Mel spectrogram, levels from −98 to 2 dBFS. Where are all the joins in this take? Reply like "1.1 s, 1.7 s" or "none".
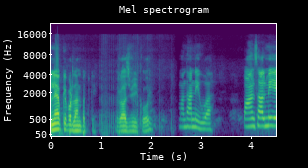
2.6 s

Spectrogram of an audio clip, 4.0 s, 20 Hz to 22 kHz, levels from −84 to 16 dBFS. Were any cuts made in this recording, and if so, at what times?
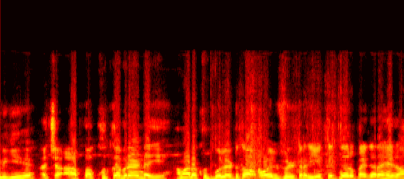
2.1 s

